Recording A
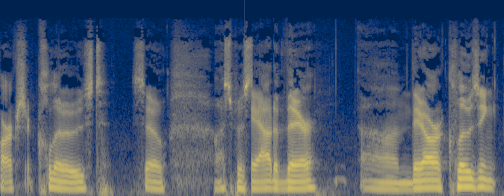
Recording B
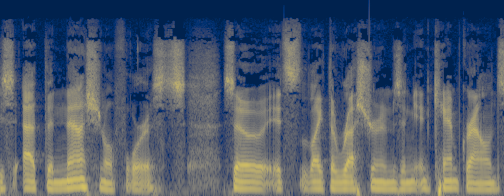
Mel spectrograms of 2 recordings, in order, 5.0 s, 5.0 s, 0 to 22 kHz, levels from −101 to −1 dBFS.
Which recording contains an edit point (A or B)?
A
